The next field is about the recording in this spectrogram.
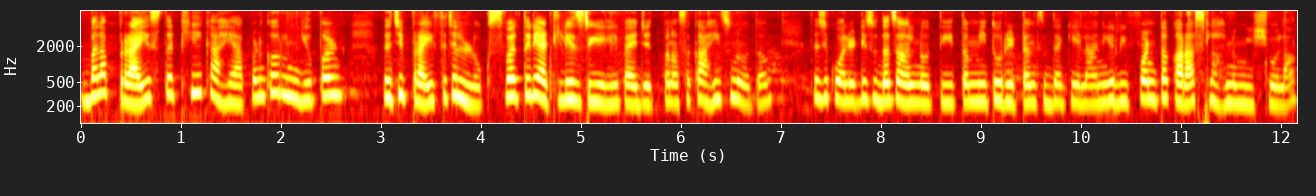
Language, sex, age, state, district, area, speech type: Marathi, female, 30-45, Maharashtra, Akola, rural, spontaneous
